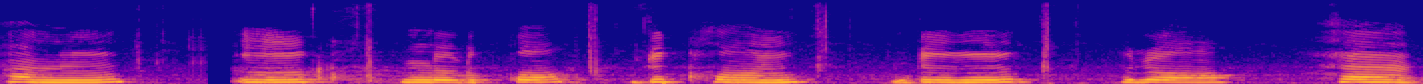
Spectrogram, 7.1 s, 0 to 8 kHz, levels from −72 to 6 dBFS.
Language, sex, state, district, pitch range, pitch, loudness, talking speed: Hindi, female, Punjab, Fazilka, 215-230 Hz, 225 Hz, -12 LUFS, 60 wpm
